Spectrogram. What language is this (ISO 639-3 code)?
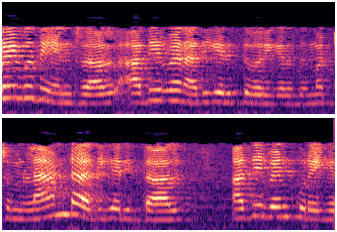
tam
